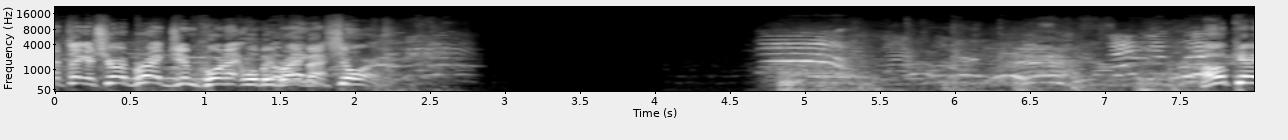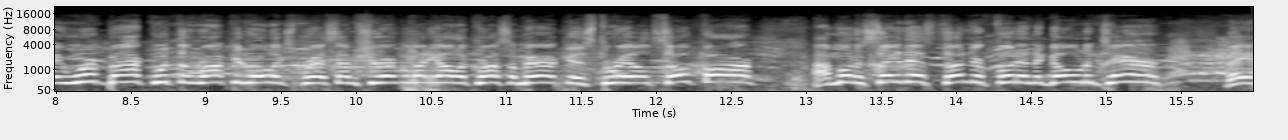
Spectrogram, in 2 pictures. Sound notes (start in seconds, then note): 3.2 crowd chatter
